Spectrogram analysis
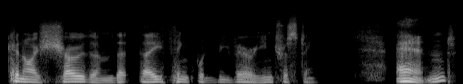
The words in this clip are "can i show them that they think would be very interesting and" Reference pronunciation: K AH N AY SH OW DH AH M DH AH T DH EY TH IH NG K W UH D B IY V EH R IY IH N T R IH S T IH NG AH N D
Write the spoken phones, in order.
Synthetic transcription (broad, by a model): K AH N AY SH OW DH AH M DH AH T DH EY TH IH NG K W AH D B IY V EH R IY IH N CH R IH S T IH NG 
